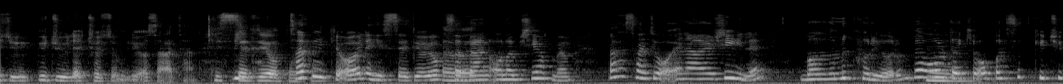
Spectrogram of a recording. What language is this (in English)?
Turkish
